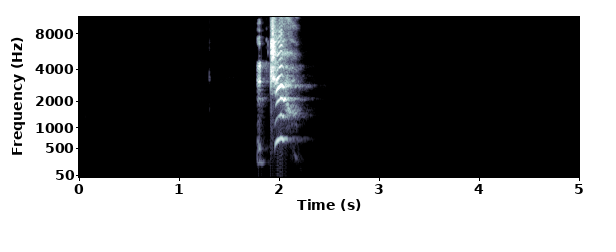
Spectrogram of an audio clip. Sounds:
Sneeze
